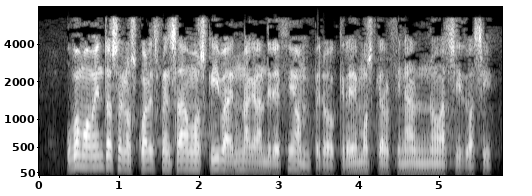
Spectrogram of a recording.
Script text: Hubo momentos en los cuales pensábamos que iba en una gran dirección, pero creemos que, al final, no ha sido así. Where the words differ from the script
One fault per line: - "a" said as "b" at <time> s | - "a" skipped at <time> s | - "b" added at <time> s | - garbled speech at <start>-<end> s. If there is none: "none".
none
